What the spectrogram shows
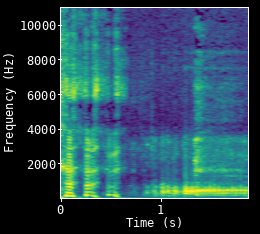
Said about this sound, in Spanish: Mire, escuchen el ruido de un auto. Ese auto puede ser el de mi tío en la década del 80.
